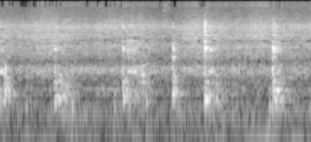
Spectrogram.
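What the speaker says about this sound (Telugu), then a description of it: "ఇంత డ్రై రోస్ట్ అయ్యే వరకు ఫ్రై చేసుకోవాలి." Dry shrimp being dry-roasted and stirred in a pan, a soft continuous hiss of frying broken by light scraping strokes of the spatula every second or so, fairly quiet and close, no talking.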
